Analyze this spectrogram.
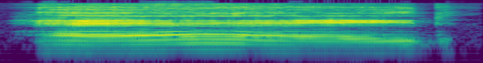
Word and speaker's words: Hyde: That's actually it's pronounced Hyde.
